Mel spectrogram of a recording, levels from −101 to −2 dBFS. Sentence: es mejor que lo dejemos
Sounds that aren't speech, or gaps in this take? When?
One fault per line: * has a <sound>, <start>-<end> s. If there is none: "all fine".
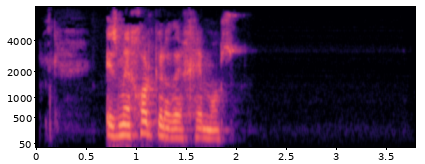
all fine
